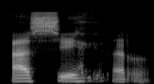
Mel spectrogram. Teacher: ro dan rnya dibaca tipis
